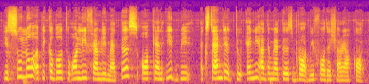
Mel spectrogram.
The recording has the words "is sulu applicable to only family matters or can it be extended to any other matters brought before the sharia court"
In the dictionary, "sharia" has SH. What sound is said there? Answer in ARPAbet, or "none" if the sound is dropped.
SH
